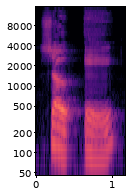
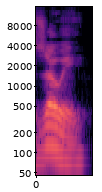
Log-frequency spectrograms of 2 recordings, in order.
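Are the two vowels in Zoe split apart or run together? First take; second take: split apart; run together. First: The two vowels are split by a break. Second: The two vowels run together without a break. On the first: The speaker calls it wrong. "I must not pronounce her name as Zoe. She will be annoyed" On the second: The speaker calls it right. "Her name is Zoe"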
